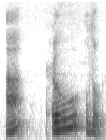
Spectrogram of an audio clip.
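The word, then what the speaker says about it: أعوذ: আউযু, অনেকে আউযু বলেন, এটা হলো ভুল উচ্চারণ। শুরুতে একটা যে হরফ আছে সেটা হচ্ছে আলিফ। হ্যাঁ, আউযু, শুরুটা হচ্ছে হামজা, পরেরটা হচ্ছে আইন।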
